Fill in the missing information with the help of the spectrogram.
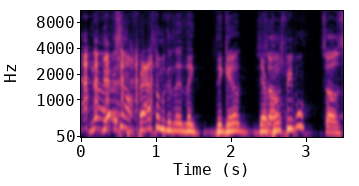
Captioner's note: laughing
